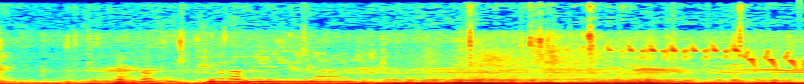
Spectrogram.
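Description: Faint outdoor ambience under a low, even rumble: a short, low drawn-out call about two seconds in, then a small bird's quick run of high chirps in the second half.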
